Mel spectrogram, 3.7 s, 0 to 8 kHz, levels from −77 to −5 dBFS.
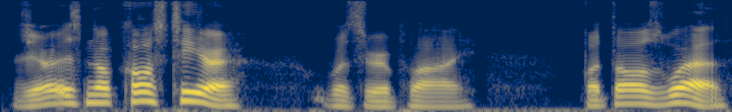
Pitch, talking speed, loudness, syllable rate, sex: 130 Hz, 180 wpm, -18 LUFS, 5.2 syllables/s, male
